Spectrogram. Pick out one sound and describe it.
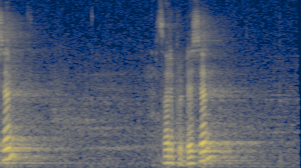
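A man speaks calmly and clearly, like a teacher, in short phrases.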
